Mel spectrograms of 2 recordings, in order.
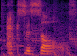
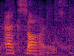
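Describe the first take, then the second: First: It has three syllables, like ex-o-sols. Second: It has two syllables, like exiles. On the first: The speaker calls it wrong. "I hate that it's pronounced exosols" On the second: The speaker calls it right. "It should be exiles"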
